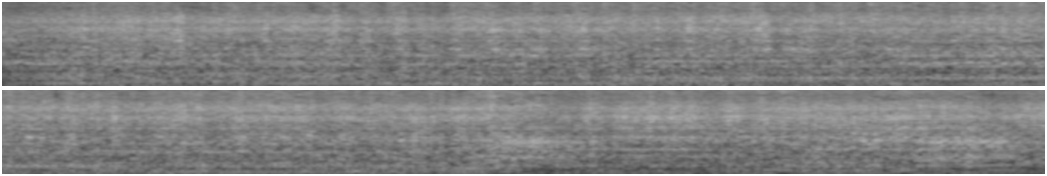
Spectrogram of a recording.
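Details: Scion tC with newly installed replacement engine, first start (threads on a rusted fitting chewed up on reinstall): catches and settles into a steady idle with a light rev, no knocks, ticks or rattles; normal start and idle, healthy.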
